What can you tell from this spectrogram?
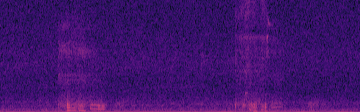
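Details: Two brief snuffly snores from MAX, a dozing Papillon crossed with Japanese Chin, each a short raspy inhalation followed by quiet, over a faint steady background drone.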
